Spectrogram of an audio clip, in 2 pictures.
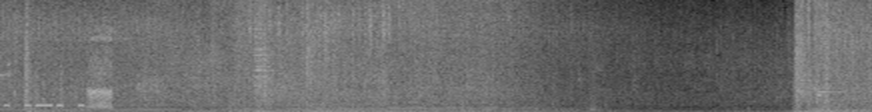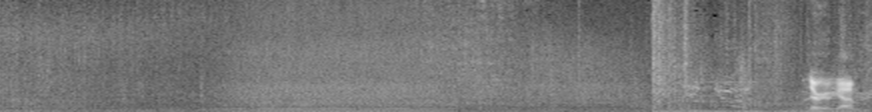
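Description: Tank cannon fire in the War Thunder video game, with broad, heavy blasts around one and twelve seconds over steady engine rumble and battle noise, with someone talking over it.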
